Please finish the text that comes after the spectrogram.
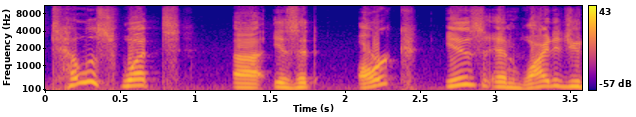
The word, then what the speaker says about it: aerc: Tell us what is it Arc is, and why did you decide to develop software like this? Yeah, it's pronounced Arc.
